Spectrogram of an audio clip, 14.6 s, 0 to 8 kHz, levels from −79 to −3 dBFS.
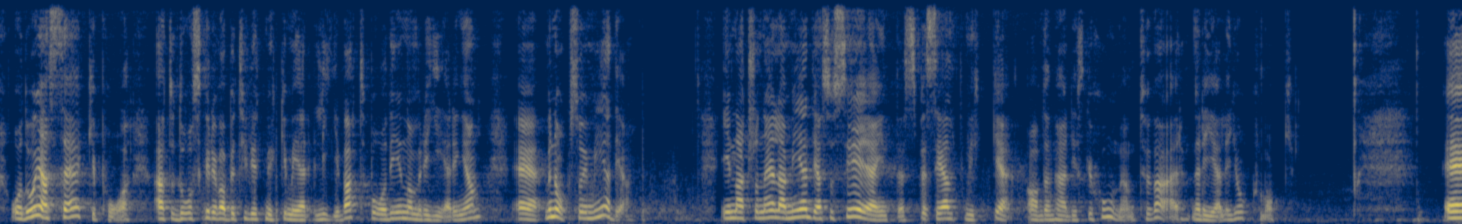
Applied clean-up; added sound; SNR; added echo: neural separator model SepFormer DNS4.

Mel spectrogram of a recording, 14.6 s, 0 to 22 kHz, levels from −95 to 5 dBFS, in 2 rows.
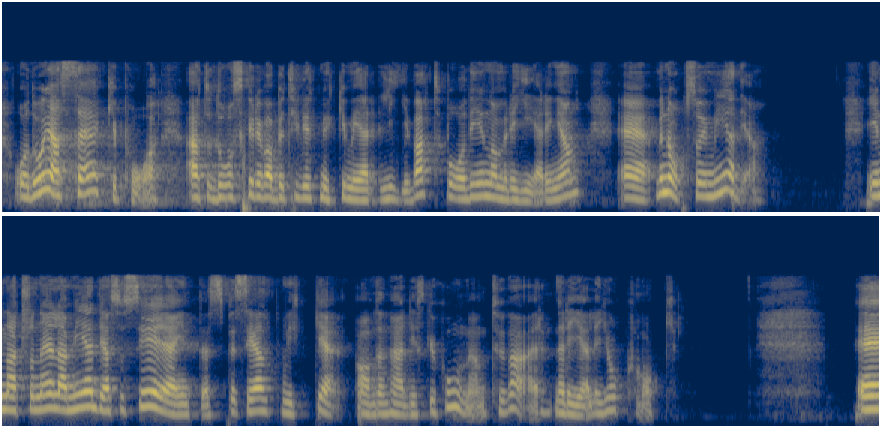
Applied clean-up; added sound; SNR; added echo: neural mask model DeepFilterNet 3.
